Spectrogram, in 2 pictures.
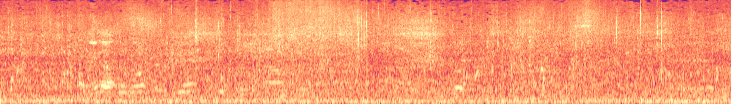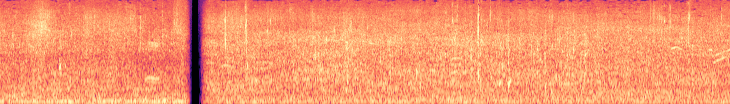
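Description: Steady low drone of powerboat engines on the water: a Sea-Doo sport boat running past, then, after a brief dropout about nine seconds in, a motor yacht cruising by. Wind and water noise run under the engines.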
